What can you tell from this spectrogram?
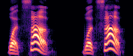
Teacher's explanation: In the common greeting, what's up, you can hear that the s sound connects to the word that follows. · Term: catenation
